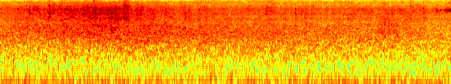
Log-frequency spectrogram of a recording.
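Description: Steady rain falling on water, an even hiss of drops with a low rumble underneath.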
